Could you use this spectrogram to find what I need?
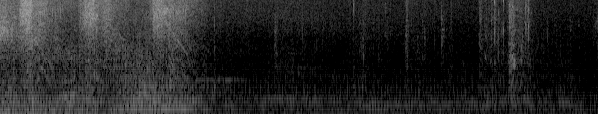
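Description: Small fires crackle in the grass.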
